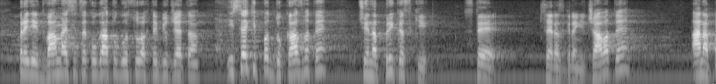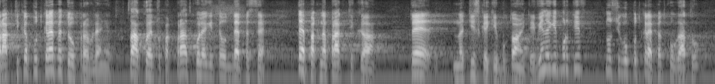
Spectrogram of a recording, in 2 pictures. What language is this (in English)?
Bulgarian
